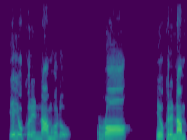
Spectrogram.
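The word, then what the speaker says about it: ر: এই অক্ষরের নাম হলো র। এই অক্ষরের নাম কি? র। ঠিক আছে, তো এই অক্ষরটা কিভাবে উচ্চারণ করতে হবে? জিহ্বার আগার পিঠ তারপর আবার উপরে তালুর সাথে লাগিয়ে আমরা এই অক্ষরটা উচ্চারণ করব।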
